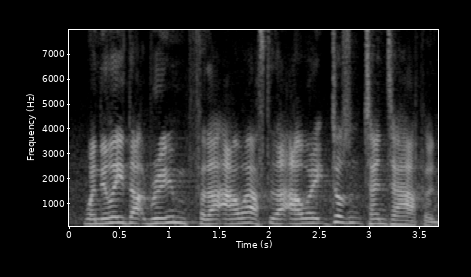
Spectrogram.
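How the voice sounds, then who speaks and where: With a northern English accent, a man talks at a fairly quick pace in a raised, projected voice, high-pitched and bright, sharp in tone. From Lancashire, northern England. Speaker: deputy head teacher. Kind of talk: conference presentation. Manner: hesitant fillers.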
